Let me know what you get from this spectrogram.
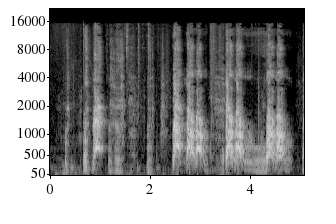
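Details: Norwegian Elkhound and German Spitz Mittel barking at balloons indoors: rapid clusters of sharp, overlapping barks, about five bursts in quick succession, with short pauses between runs.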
